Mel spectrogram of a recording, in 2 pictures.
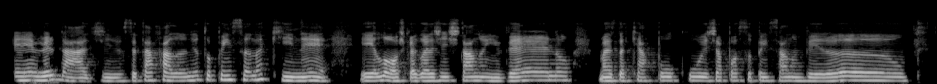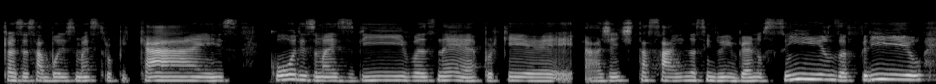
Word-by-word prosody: É, 190 0 +2
verdade, 165 -6 +1
você 160 +2 -4
tá 185 +1 0
falando 180 -1 +1
e - - 0
eu 205 - -5
tô 210 -1 -3
pensando 210 -1 -1
aqui, 200 -7 0
né. 170 -1 +2 0.3
É, 170 0 +3
lógico 170 -2 +2
agora 165 +1 +3
a - - +2
gente 175 +1 0
tá 175 0 +3
no 175 - +1
inverno, 190 +4 0 0.3
mas 170 0 +3
daqui 170 0 -3
a 170 - -1
pouco 175 +1 -2
eu 170 - +1
já 175 +1 -2
posso 175 0 -5
pensar 170 0 -2
no 170 -1 -1
verão, 175 +1 +1 0.3
trazer 180 -2 0
sabores 170 0 -3
mais 175 +1 -2
tropicais, 175 0 +1 0.4
cores 210 -2 +1
mais 175 -2 -2
vivas, 180 -1 -2
né. 185 -3 -1
Porque, 165 -1 -2
eh, - - -13
a 160 - -4
gente 175 +1 -3
tá 185 - -4
saindo, 180 0 -1
assim, 180 0 -2
do 170 - 0
inverno 170 0 0
cinza, 220 +2 +3
frio 220 -1 +3
175 Hz, 155 wpm, -22 LUFS, 170-190 Hz, 0.4 s, É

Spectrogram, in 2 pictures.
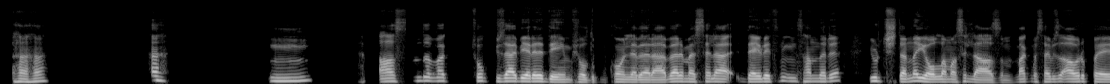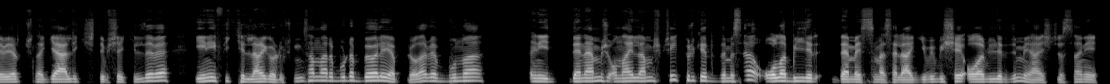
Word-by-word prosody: Hı 135 - +1
hı. 140 +5 -1 1.0
Heh. 195 -3 0 1.0
Imm. 160 +4 0 0.7
Aslında 155 +4 -1
bak 160 -1 -1 0.2
çok 160 -2 -3
güzel 145 0 +4
bir 145 - +5
yere 145 0 +7
de 140 -2 +5
değinmiş 115 -1 +1
olduk 110 -1 -2
bu - - -25
konuyla 115 -2 0
beraber. 110 +5 +4
Mesela, 130 0 +1
devletin 135 +4 +1
insanları 140 +2 -2 0.3
yurt 160 -2 0
dışlarına 135 +5 +1
yollaması 120 -2 +3
lazım. 105 -2 -1
Bak 125 +1 -2
mesela 130 -1 -3
biz 135 - -3
Avrupa'ya 130 -3 +2
ve - - +2
yurt 125 0 -1
dışına 120 -3 -5
geldik 125 +1 +1
işte 120 - -7
bir 105 - -13
şekilde 120 +8 -2
ve 175 0 +3 0.3
yeni 155 +4 +2
fikirler 135 -4 0
gördük. 115 -5 0
Şimdi 145 - -9
insanlar 175 +1 -2
burada 170 -2 -3
böyle 175 0 +5
yapıyorlar 150 -1 0
ve 150 -4 -2
buna 170 +2 0 0.5
hani 140 -3 0 0.2
denenmiş, 150 +3 +2
onaylanmış 150 +2 0
bir - - -21
şey, 210 0 -1
Türkiye'de 180 -7 -3
de - - +1
mesela 150 +9 -2
olabilir 150 -1 +3
demesi 115 -1 0
mesela 110 0 0
gibi 115 +4 -5
bir 125 - -3
şey 140 +4 +1
olabilir 120 +1 +2
değil 135 +6 -7
mi? 120 -7 -2
Açıkçası 105 +2 -6
hani 115 -4 -2
135 Hz, 175 wpm, -22 LUFS, 120-155 Hz, 1.0 s, yere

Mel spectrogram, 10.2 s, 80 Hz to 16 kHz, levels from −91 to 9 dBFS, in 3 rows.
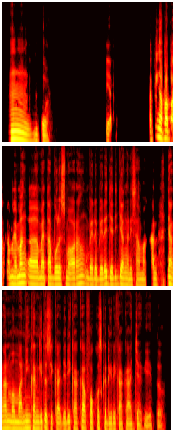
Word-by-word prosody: Mmm, 150 -4 +7
betul. 110 -3 -6 1.1
Ya. - - -6 0.7
Tapi 145 +6 -3
enggak 165 -2 +8
papa, 155 -1 +6
Kak, 130 +1 -5
memang, 140 +3 +4
eee, 130 -2 +3
metabolisme 125 -1 0
orang 130 +3 0
beda-beda. 115 +1 -1
Jadi 125 -1 -3
jangan 120 -3 0
disamakan. 110 +1 -5 0.2
Jangan 130 -1 +1
membandingkan 125 +1 0
gitu 135 +1 -1
sih, 120 - -7
Kak. 115 - -3
Jadi, 115 +2 -4
Kakak, 120 +2 -3
fokus 120 0 -3
ke 115 - -5
diri 110 0 -5
Kakak, 105 -1 -6
aja 100 0 -9
gitu. 90 -2 -13
125 Hz, 165 wpm, -22 LUFS, 115-130 Hz, 1.1 s, enggak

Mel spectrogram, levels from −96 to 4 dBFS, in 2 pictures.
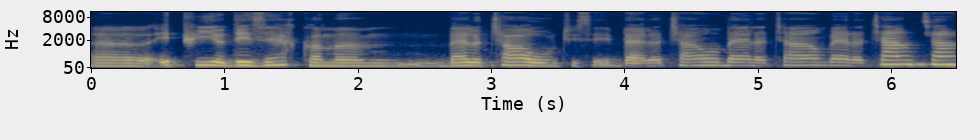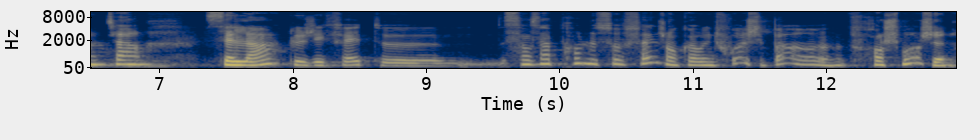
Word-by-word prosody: Heu, 165 -2 -1
et 195 - +5
puis, 205 -1 +3
heu, 180 - +6
des 190 0 +7
airs 210 +1 +2
comme, 175 -3 +1
hem, 165 -1 -1
Bella 180 -3 0
Ciao, 185 -2 +2
tu 170 +2 -13
sais? 170 - -8
Bella 165 -1 -2
ciao, 190 +2 -4
Bella 185 -3 -4
ciao, 195 +3 -5
Bella 185 -4 -3
ciao 245 +7 +3
ciao 240 -1 +4
ciao, 245 0 0 0.5
celle-là 220 +3 +6
que 215 -4 -2
j'ai 190 -1 -4
faite, 205 +2 -8
hem, 160 -3 -7 0.4
sans 245 0 -4
apprendre 295 +2 -3
le - - -1
solfège, 275 +7 -7
encore 205 -2 -3
une 195 -1 -3
fois, 290 - -13
je 280 - -8
sais - - -13
pas, 245 +9 -9
hein, 225 -7 -6
franchement 245 +6 -2
je 195 -11 -1
195 Hz, 175 wpm, -25 LUFS, 175-230 Hz, 0.5 s, des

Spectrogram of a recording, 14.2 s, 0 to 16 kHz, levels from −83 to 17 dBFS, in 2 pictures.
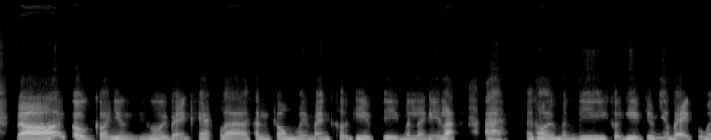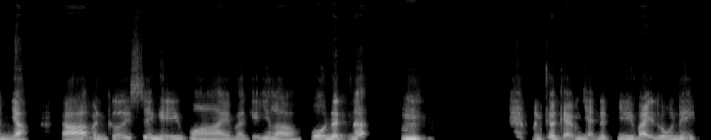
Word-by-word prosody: Đó, 215 - +9
còn 185 -3 +2
có 250 - -1
những 245 -5 -3
người 230 -3 -2
bạn 310 - -5
khác 280 +1 -5
là 205 -6 0
thành 200 -4 -4
công 255 +2 -2
về 210 -5 -6
mảng 250 +8 -5
khởi - - -5
nghiệp 230 -6 0
thì 205 -2 -1
mình 195 0 -6
lại 175 -2 -6
nghĩ - - -7
là 265 - +3 0.3
"À, - - -1 0.3
thôi 265 - -3
thôi 270 -1 +1
mình 200 -7 -4
đi 255 +2 -1
khởi - - -5
nghiệp 230 -7 +1
giống 260 +4 -3
như 335 -4 -8
bạn 235 -2 -1
của - - -9
mình 230 -4 -2
nhỉ?" 180 - +3 0.4
Đó, 300 - +5
mình 210 -5 -4
cứ 300 +6 -5
suy 355 -1 -4
nghĩ 240 -1 0
hoài 210 -4 -1
và, 190 -1 -6
kiểu - - -10
như 285 - 0
là, 210 -9 +1 0.2
vô 270 +3 +3
định 245 -1 +3
á, 350 +8 +3 0.3
ừm, 240 -2 +9 1.2
mình 195 -1 -5
cứ - - +3
cảm 245 - -1
nhận 235 -1 -6
được 200 - -1
như 230 +3 -1
vậy - - +2
luôn 235 +2 -1
ấy. 285 -1 -4
240 Hz, 230 wpm, -22 LUFS, 205-265 Hz, 1.2 s, Đó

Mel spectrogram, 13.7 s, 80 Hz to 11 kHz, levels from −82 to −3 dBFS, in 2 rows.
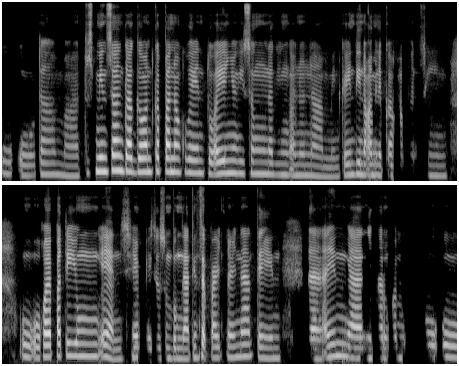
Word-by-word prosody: Oo 185 -4 -11
tama, 200 -3 -8
'tas 230 0 -1
minsan 265 +2 +5
gagawan 245 -1 +4
ka 255 0 -1
pa 255 - +5
ng 245 - +3
kuwento, 225 -3 -2
ayan 225 +2 +3
'yong 220 - -6
isang 215 -1 -1
naging 200 -1 -7
ano 190 0 -6
namin, 170 -3 -9
kaya 190 +3 -4
hindi 205 +1 -1
na 200 -1 0
kami 190 -1 -3
nagkakapansin 185 -1 -12 0.5
oo 205 -2 -2
kaya 215 0 +7
pati 230 +1 +3
'yong 225 -1 -1
ayan 185 -5 +4
siyempre 200 0 -4
isusumbog 185 0 -3
natin 180 +3 +2
sa - - +4
partner 200 0 -1
natin, 200 -3 -1 0.5
na - - +4 0.2
ayun 225 +2 -1
nga 190 -2 +4
nagkaroon 190 0 -7
kami 195 0 -12 0.4
oo, 215 0 -6
205 Hz, 165 wpm, -21 LUFS, 190-225 Hz, 0.5 s, kaya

